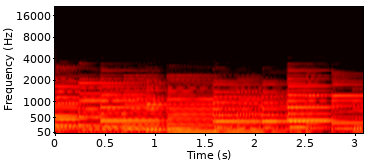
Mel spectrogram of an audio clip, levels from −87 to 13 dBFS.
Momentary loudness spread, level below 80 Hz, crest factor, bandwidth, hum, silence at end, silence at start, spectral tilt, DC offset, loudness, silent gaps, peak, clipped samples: 2 LU; -46 dBFS; 12 dB; 4.4 kHz; none; 0 s; 0 s; -11 dB/octave; under 0.1%; -35 LUFS; none; -22 dBFS; under 0.1%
